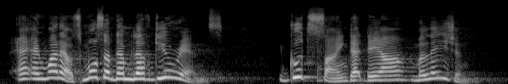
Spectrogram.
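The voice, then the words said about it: Malaysian English accent. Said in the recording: “the English, it gives it away. You know, we call it Manglish. That's Malaysian and English put together ... I cannot speak Australian, my accent gives it away”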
